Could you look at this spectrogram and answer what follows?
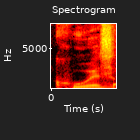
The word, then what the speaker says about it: Kues: Mein Name wird tatsächlich, so wie du ihn richtig ausgesprochen hast, Kues ausgesprochen.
